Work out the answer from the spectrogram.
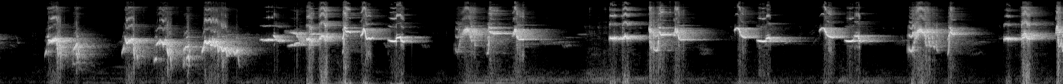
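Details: Oriental magpie-robin (kacer) singing its fighting song to provoke rivals; short bursts of mixed whistles and harsh chatter repeated roughly every second with brief silences between.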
